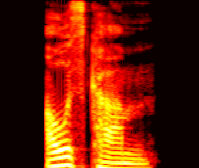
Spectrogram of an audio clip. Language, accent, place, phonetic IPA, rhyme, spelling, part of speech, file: German, Germany, Berlin, [ˈaʊ̯sˌkaːm], -aʊ̯skaːm, auskam, verb, De-auskam.ogg
- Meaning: first/third-person singular dependent preterite of auskommen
